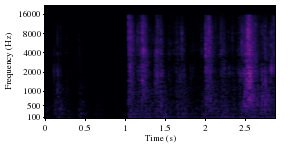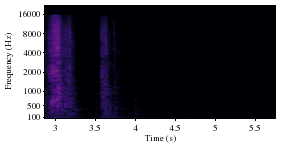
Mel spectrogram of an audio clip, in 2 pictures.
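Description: Trading-card pack's foil wrapper being torn open and crinkled: crackling bursts from about a second in to near the four-second mark.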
